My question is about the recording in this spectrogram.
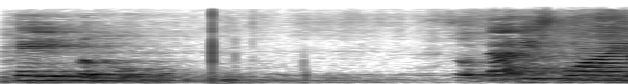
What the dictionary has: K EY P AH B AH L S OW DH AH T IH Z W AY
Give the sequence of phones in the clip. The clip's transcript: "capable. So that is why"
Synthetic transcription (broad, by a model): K EY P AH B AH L S OW DH AH T IH Z W AY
